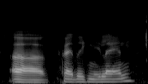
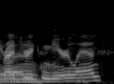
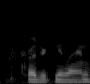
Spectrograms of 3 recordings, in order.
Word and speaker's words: Nylén: Fredrik Nylén. Okay. Fredrik Nylén. Fredrik Neerland? Maybe that's how you say it in English. Fredrik Neerland? Fredrik Nylén.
